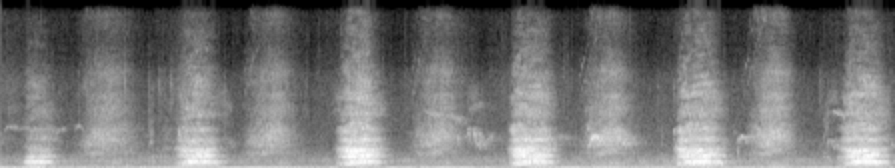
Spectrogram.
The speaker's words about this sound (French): se crochet des mains et on souffle en se tournant vers la droite.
